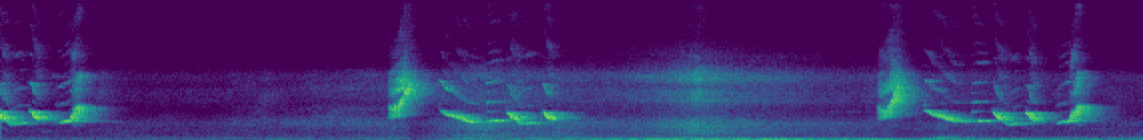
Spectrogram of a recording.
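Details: Caged male common iora, heard as a training song for cage birds, gives three spaced phrases of quick, bright, falling notes, each opening with a sharp high burst. A vehicle passes during the quiet gap between phrases.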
